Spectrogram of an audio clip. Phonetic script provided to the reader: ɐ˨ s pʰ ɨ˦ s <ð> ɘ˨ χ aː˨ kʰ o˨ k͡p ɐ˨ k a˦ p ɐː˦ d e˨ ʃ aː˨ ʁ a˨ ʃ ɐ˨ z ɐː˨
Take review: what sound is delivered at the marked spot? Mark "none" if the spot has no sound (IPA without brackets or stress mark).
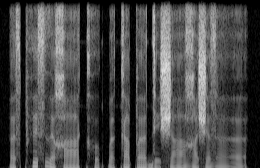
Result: ð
